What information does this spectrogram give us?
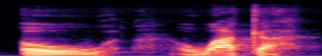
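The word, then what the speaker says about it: Oaxaca: Um, and you drive all the way from your Ozaka. Is that how you say it? Oaka. Aaka. The X is silent or the X is a W.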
